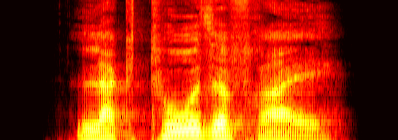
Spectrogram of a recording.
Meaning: lactose-free
- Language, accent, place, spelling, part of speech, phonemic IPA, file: German, Germany, Berlin, laktosefrei, adjective, /lakˈtoːzəˌfʁaɪ̯/, De-laktosefrei.ogg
